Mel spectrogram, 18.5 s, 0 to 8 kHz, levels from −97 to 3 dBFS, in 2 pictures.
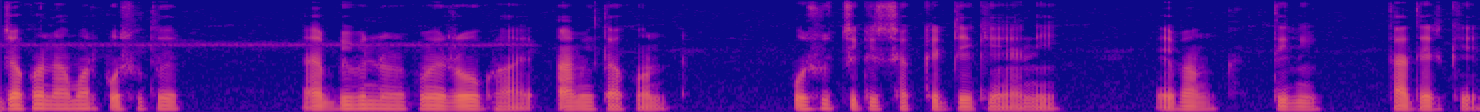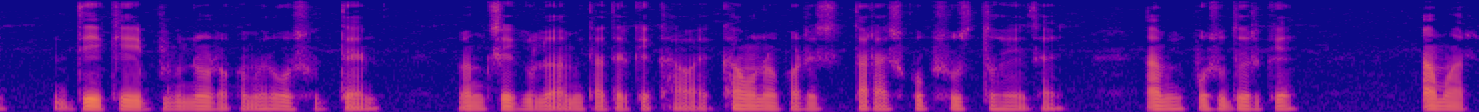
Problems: constant background noise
